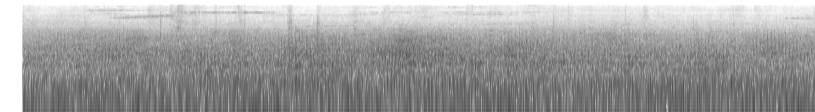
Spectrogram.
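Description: Helicopter circling overhead, its rotor drone heard as a steady rumble that doesn't let up, mixed with the wash of a city street.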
